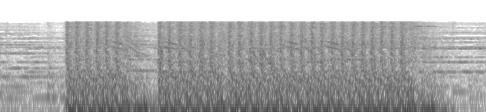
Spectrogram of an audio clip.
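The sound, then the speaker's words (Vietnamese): Rapid crackling gunfire: one loud, unbroken automatic burst of tightly packed shots lasting nearly three seconds, with no voices. “Bỗng nhiên, phía sau vang lên tiếng súng dồn dập giòn tan, cắt đứt lời của hắn ta.”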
